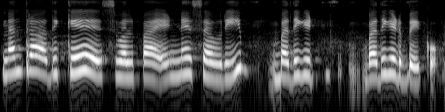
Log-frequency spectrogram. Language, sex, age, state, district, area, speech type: Kannada, female, 30-45, Karnataka, Shimoga, rural, spontaneous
